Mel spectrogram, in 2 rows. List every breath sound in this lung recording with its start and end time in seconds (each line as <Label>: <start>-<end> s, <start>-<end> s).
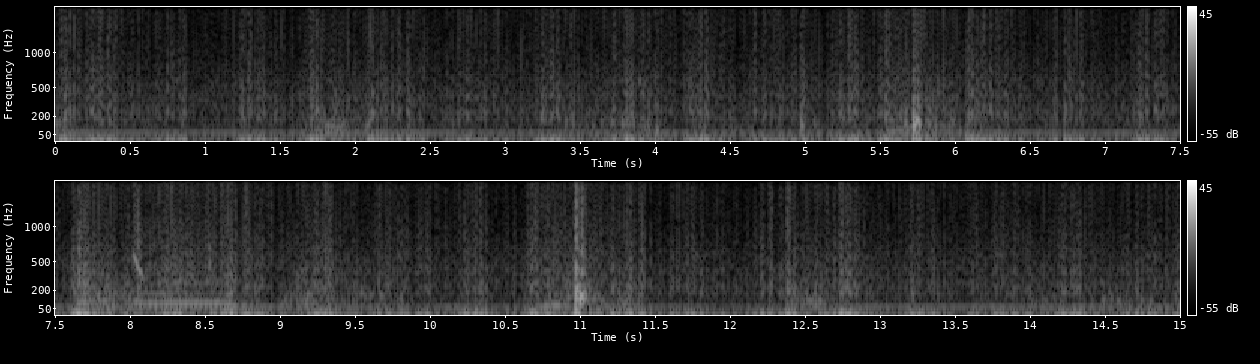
Inhalation: 10.76-11.51 s
Wheeze: 7.96-8.71 s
